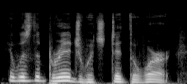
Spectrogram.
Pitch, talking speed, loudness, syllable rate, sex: 135 Hz, 255 wpm, -16 LUFS, 5.1 syllables/s, male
